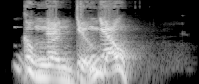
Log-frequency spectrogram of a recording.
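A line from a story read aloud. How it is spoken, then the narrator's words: Raised voices. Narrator (Vietnamese): Hai người bọn họ cao giọng nói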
